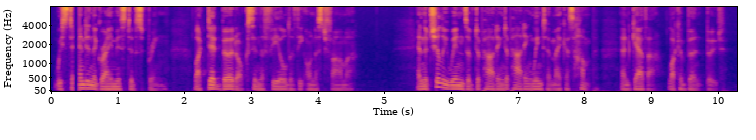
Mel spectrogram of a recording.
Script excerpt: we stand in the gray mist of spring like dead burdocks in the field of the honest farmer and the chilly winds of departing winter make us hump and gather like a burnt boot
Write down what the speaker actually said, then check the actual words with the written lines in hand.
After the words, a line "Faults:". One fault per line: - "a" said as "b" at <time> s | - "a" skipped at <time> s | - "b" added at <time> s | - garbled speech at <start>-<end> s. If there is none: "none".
we stand in the gray mist of spring like dead burdocks in the field of the honest farmer and the chilly winds of departing departing winter make us hump and gather like a burnt boot
Faults:
- "departing" added at 6.8 s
